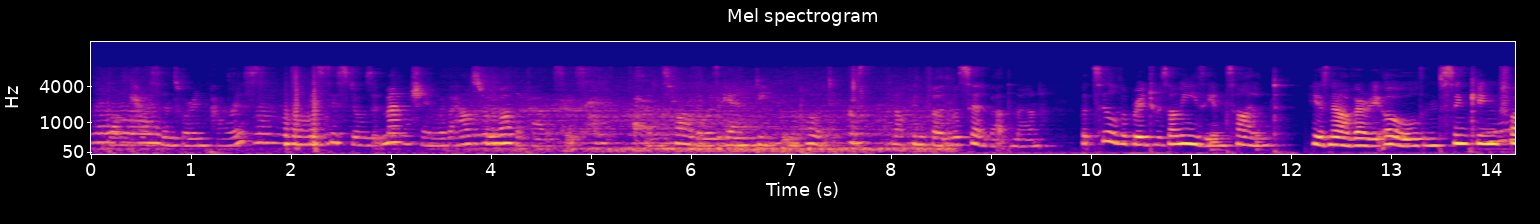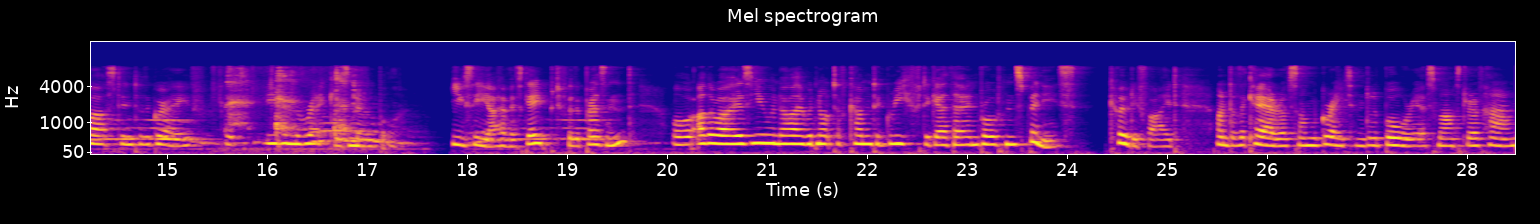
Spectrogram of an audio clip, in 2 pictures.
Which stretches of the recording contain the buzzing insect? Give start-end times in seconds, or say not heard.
0.0-8.7.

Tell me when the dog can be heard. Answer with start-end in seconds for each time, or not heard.
13.8-20.2.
